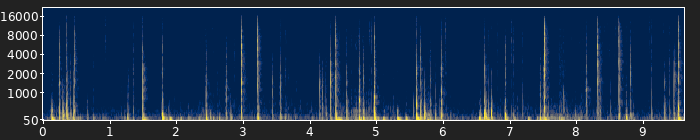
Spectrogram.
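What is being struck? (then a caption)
Thin kraft paper strip. A thin brown kraft paper strip is held in both hands and squeezed and folded with the fingertips. Quick crackling crinkles and snaps come in irregular bursts over a soft low rumble.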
